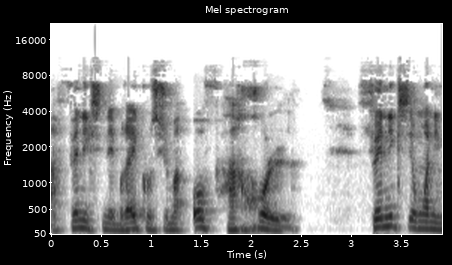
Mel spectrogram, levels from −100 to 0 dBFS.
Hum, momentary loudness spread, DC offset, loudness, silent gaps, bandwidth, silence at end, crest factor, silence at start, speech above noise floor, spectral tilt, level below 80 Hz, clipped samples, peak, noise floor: none; 9 LU; under 0.1%; -16 LUFS; none; 11 kHz; 0 s; 18 dB; 0 s; 24 dB; -2.5 dB/octave; -58 dBFS; under 0.1%; 0 dBFS; -42 dBFS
